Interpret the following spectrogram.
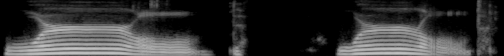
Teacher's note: if i was going to make the d i would release it with a sound but i'm not going to · it looks like or but it's er again so world were your tongue is curled back like where were you were and then it needs time to move forward behind your top front teeth and hold it there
